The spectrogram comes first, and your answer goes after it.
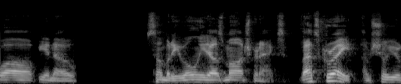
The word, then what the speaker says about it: Marchman Act: I believe this is pronounced the Marchman Act, Yes.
